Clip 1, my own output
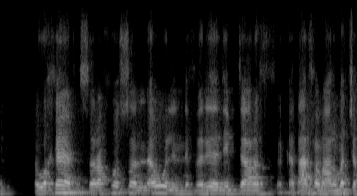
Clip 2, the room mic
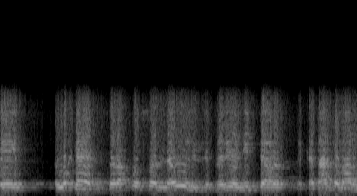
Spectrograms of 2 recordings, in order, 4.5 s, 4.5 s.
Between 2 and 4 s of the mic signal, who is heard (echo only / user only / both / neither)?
echo only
